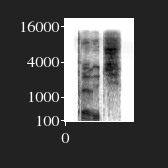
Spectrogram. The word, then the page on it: pooch: British English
